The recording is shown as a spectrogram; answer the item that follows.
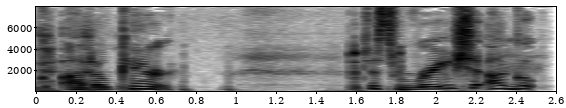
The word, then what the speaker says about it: Ra's al Ghul: No, it has to be Ra's, right? Because that's how it's pronounced. Please don't pronounce it any other way. It's Ra's al Ghul.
